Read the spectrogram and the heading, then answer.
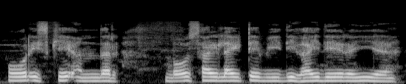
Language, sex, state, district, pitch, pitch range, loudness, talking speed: Hindi, male, Uttar Pradesh, Saharanpur, 170 Hz, 165-175 Hz, -14 LUFS, 160 wpm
